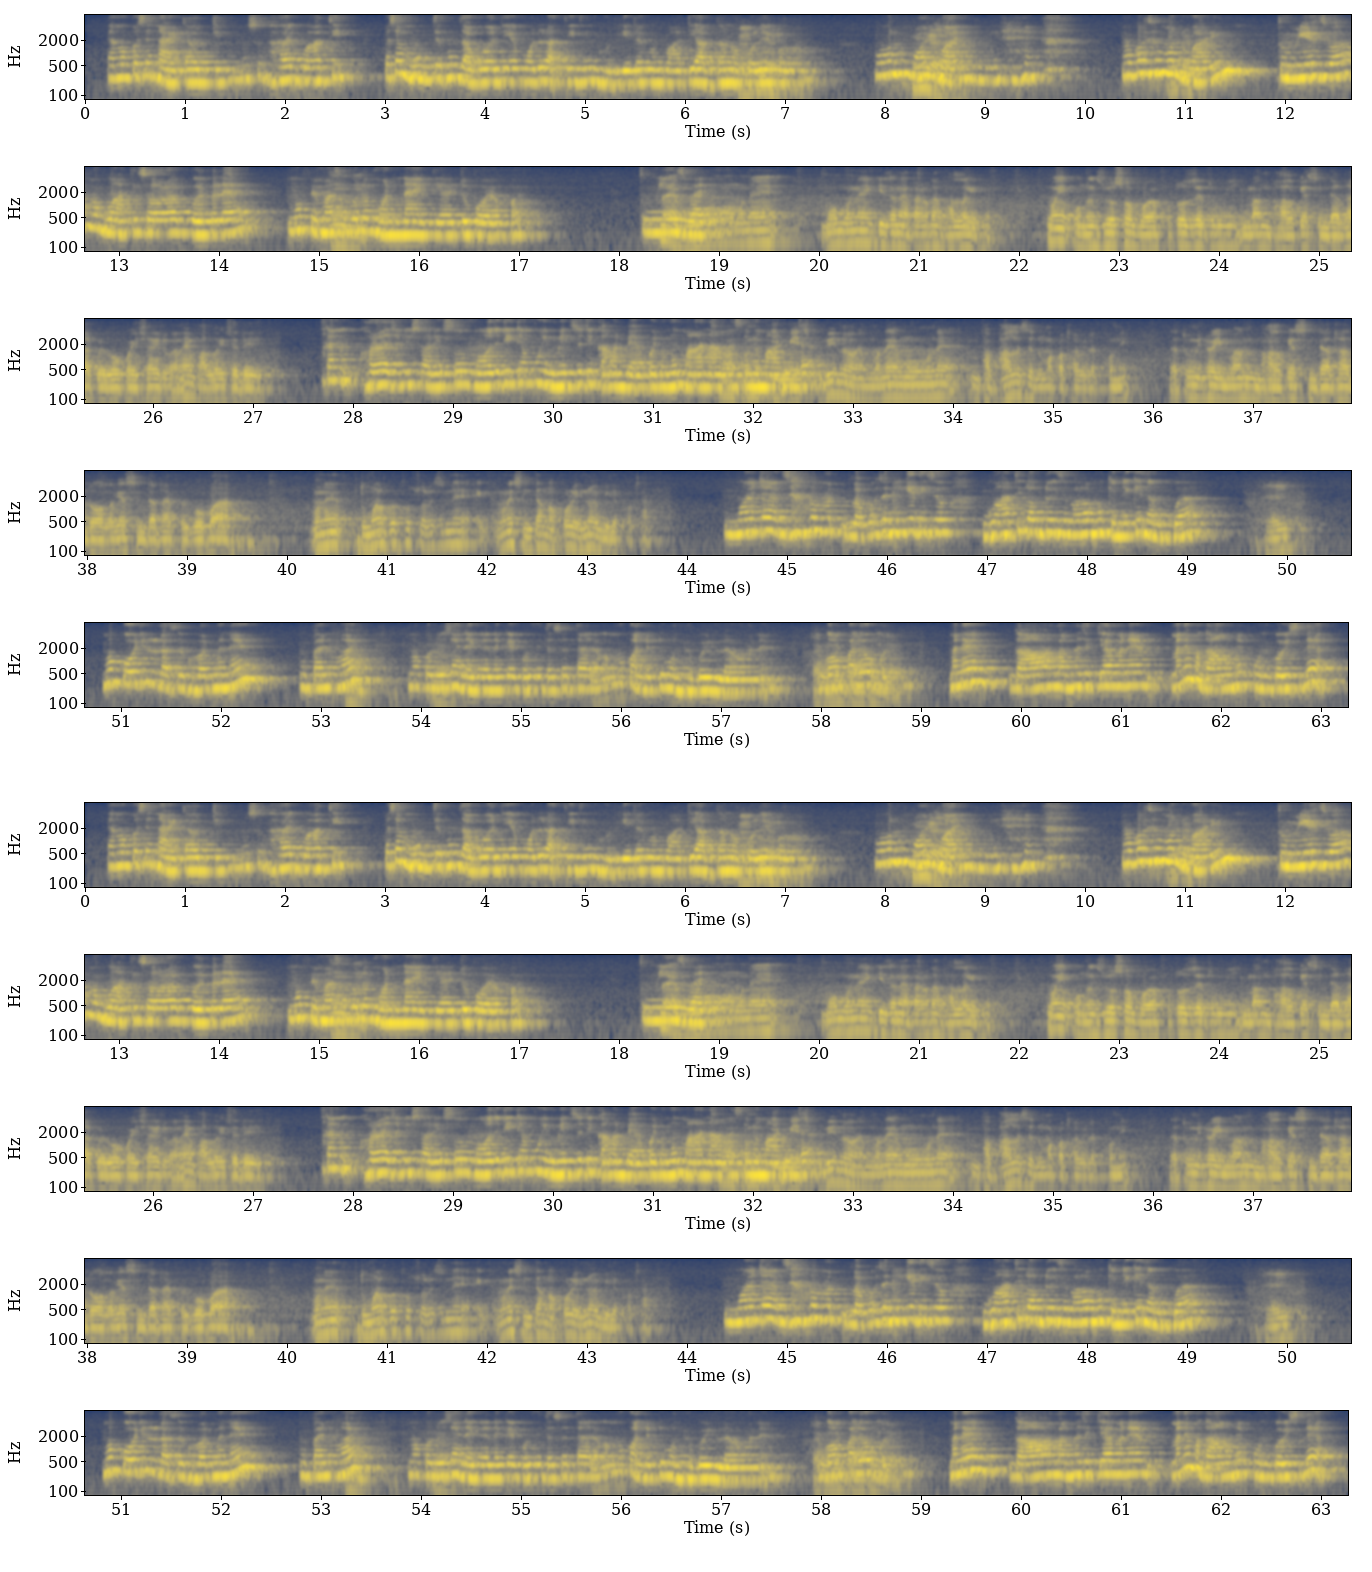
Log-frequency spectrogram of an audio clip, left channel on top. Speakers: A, on the right (about 30°); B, on the left (about 45°).
A: এ মোক কৈছে নাইট আউট দিম মই চোন ভাই গুৱাহাটীত কৈছে মোক দেখোন যাব দিয়ে মইতো ৰাতি- দিন ঘূৰিয়ে থাকো বাত তে আপদাউন
B: সেয়াই
A: অকলেই কৰো মই বুলো সময়
B: সেয়াই
A: নোৱাৰিম
B: আৰু
A: <unintelligible> মই কৈছো
B: সেয়াই
A: মই নোৱাৰিম
B: আৰু
A: তুমিয়ে যোৱা মই গুৱাহাটী চহৰত গৈ পেলাই মোৰ ফেমাচ
B: উম,
A: হবলৈ মন নাই এতিয়া এইটো বয়সত। তুমিয়ে
B: মানে মোৰ
A: যোৱা দিয়া
B: মানে মোৰ মানে কি জানা এটা কথা ভাল লাগিলে <unintelligible> ঊনৈছ বছৰ বয়সতো যে তুমি ইমান ভালকে চিন্তাধাৰা কৰিব পাৰিছা সেইটো কাৰণে ভাল লাগিছে দেই।
A: কাৰণ ঘৰৰ এজনী ছোৱালী চ' মই যদি এতিয়া মোৰ ইমেজ যদি গাঁৱত বেয়া কৰি দিও মোৰ মা নাম
B: ন
A: আছে
B: ন
A: মোৰ মা-
B: ইমেজ
A: দেউতা
B: বুলি নহয় মানে মোৰ মানে ভ -ভাল হৈছে তোমাৰ কথাবিলাক শুনি। এ তুমি ধৰা ইমান ভালকে চিন্তাধাৰা দলৈকে চিন্তাধাৰা কৰিব পাৰা মানে তোমাৰ বয়সত ছোৱালীজনীয়ে এক মানে চিন্তা নকৰে নহ এইবিলাক কথা।
A: মই এতিয়া একজামত লগৰজনীকে দিছো গুৱাহাটী লগ ধৰিছে ভাবা মই কেনেকে যাম কোৱা?
B: সেই
A: মই কৈ দিলো তাৰপাছত ঘৰত মানে উপায় নোহাৱাত
B: উম
A: মই ক'লো
B: উম
A: যেনে এনেকে কৰিছে তাৰছত তাৰ লগত মই কন্তেকবন বন্ধ কৰি দিলে আৰু মানে
B: তাৰমানে
A: গম পালেও
B: বেয়া পালে আৰু
A: মানে গাঁৱৰ মানুহে যেতিয়া মানে মানে গাঁওৰ মানুহে ফোন কৰিছিলে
